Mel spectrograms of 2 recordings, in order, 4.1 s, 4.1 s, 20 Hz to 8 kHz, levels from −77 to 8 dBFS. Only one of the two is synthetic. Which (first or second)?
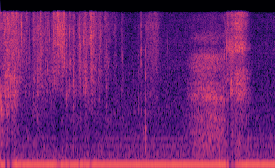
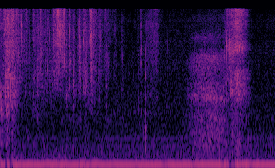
second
